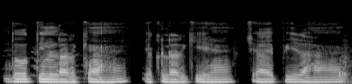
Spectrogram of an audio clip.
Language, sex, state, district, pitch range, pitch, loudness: Hindi, male, Bihar, Patna, 115-125 Hz, 115 Hz, -18 LUFS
